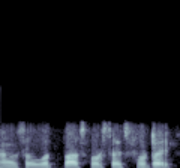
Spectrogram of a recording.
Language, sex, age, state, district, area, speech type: Marathi, male, 30-45, Maharashtra, Akola, rural, conversation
